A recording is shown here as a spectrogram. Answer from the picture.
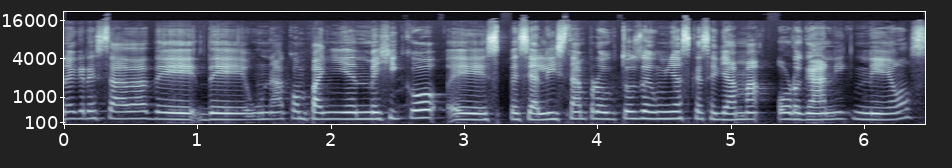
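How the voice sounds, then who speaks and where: A woman's monotone, flat delivery in a very clean recording with a silent background. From Colima, western Mexico. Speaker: beauty school owner. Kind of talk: interview.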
